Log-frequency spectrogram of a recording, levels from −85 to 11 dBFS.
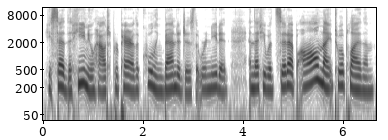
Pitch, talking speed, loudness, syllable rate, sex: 195 Hz, 225 wpm, -17 LUFS, 5.4 syllables/s, female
